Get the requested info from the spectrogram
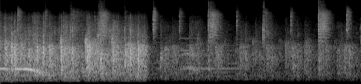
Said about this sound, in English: So thank you all for coming. I hope you had a great evening and enjoy. One more round of applause for the artists this evening.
